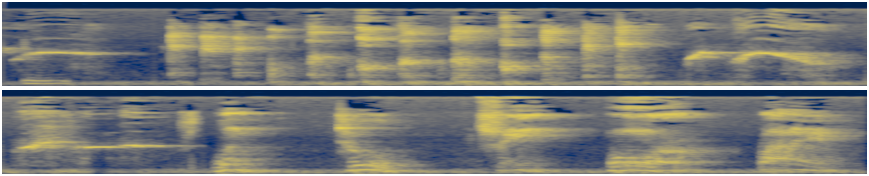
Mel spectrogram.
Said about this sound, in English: That's him? That's him now. That's the whistle now.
